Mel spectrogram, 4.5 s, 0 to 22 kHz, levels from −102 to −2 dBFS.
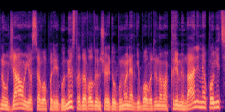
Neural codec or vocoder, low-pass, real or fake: codec, 44.1 kHz, 2.6 kbps, SNAC; 14.4 kHz; fake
